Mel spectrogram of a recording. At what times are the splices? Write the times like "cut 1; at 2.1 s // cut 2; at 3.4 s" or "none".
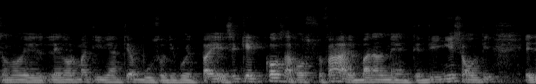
cut 1; at 2.4 s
